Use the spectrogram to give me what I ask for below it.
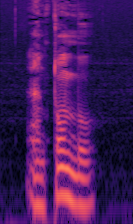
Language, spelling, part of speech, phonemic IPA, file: French, tombeau, noun, /tɔ̃.bo/, Fr-tombeau.ogg
- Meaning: tomb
